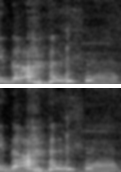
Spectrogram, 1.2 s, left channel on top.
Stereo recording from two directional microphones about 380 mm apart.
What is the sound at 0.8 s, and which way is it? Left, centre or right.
Speech, centre.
